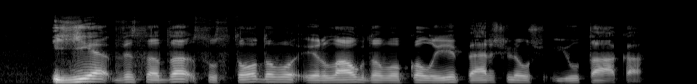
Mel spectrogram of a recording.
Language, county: Lithuanian, Vilnius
